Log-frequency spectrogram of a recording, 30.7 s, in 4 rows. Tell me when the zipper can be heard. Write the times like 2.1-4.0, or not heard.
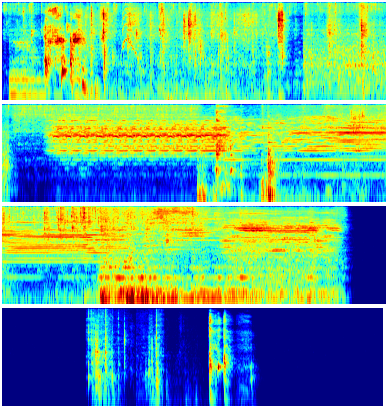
not heard.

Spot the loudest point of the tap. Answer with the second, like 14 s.
18 s.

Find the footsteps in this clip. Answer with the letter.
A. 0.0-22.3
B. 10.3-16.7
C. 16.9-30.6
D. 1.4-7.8
D.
